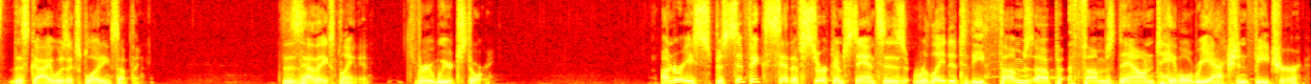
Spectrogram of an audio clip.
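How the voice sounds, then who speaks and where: A man with a mid-range voice and no echo hosts a talk radio show, reading out a statement and explaining it in a conversational, explanatory style.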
